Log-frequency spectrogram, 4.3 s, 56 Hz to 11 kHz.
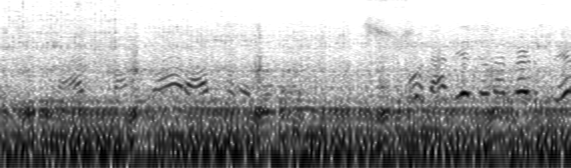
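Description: Motorcycle engines idling steadily side by side at a stop: the inline-four of a Yamaha XJ6 close up, with a Suzuki GSX-R sport bike alongside.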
